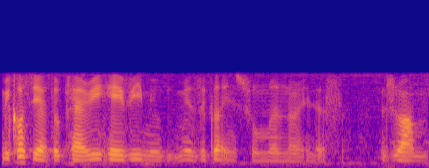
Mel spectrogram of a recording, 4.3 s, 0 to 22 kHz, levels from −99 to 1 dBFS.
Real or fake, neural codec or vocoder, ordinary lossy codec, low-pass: real; none; none; 3.6 kHz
